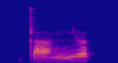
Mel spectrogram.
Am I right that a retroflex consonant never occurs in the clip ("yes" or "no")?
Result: no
